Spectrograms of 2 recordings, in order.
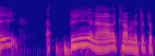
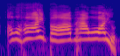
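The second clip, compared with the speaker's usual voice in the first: much higher and louder, chirpy aunt greeting; aunt on the phone; 12 dB louder than usual. Retold or imitated. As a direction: gush like a delighted aunt. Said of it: "she thinks she's talking to my father".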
